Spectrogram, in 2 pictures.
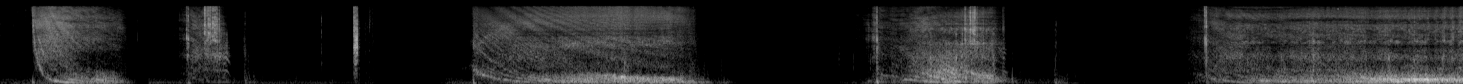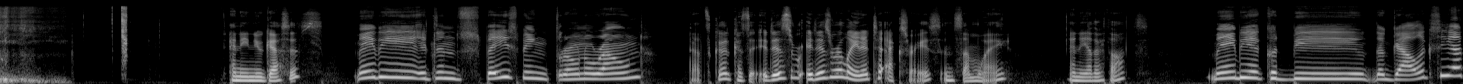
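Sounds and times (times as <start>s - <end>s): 
Scotch tape being peeled in strips: 0.0s - 2.6s, 8.4s - 10.7s, 11.9s - 16.3s
speech: 17.0s - 29.2s.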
